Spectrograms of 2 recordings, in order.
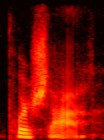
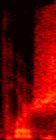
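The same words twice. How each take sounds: First: The final vowel is pronounced. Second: The final vowel is silent. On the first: The speaker calls it right. "It's a Porsche" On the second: The speaker calls it wrong. "But people call it a Porsche"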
